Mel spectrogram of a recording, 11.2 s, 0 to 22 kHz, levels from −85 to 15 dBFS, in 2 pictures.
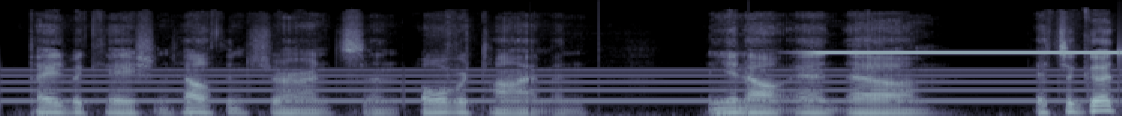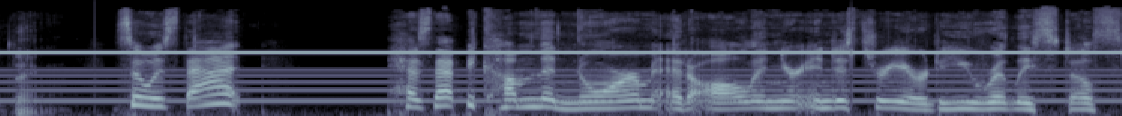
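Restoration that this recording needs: de-click; de-hum 420.8 Hz, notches 5; notch 4000 Hz, Q 30; interpolate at 2.01/2.64/3.73/5.59/9.86, 8.5 ms

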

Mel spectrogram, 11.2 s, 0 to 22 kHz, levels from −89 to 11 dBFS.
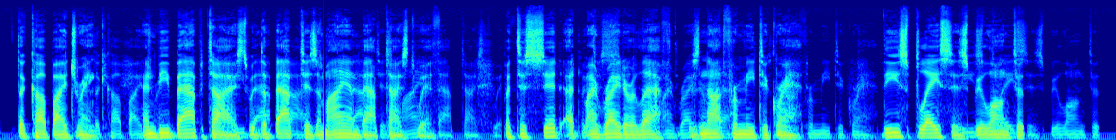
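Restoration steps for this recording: de-hum 45.7 Hz, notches 4; interpolate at 0.49/3.23/5.01/7.7, 26 ms; expander -48 dBFS, range -21 dB; inverse comb 0.755 s -15.5 dB

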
